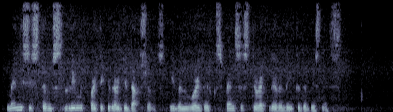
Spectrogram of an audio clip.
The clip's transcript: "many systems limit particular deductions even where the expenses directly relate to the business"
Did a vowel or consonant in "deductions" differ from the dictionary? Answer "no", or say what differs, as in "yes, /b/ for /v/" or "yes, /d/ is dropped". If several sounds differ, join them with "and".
yes, /s/ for /z/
